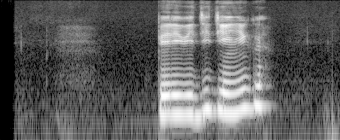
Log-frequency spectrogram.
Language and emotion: Russian, neutral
